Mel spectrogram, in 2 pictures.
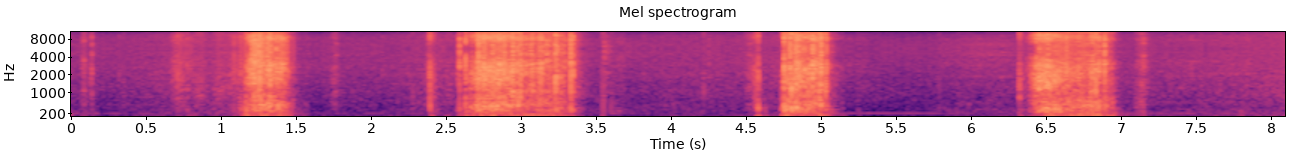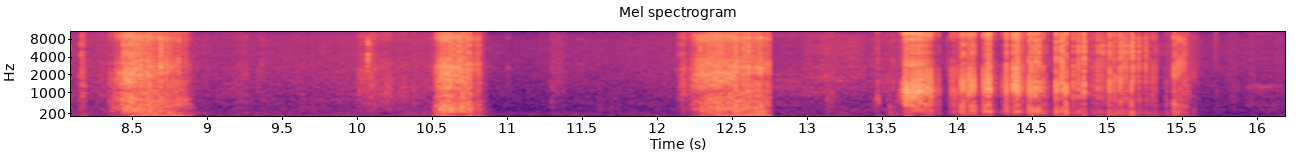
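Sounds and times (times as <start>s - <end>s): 
ripping: 0.7s - 1.6s, 2.4s - 3.6s, 4.5s - 5.2s, 6.3s - 7.2s, 8.1s - 9.0s, 10.0s - 11.0s, 12.1s - 12.8s, 13.5s - 15.7s.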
